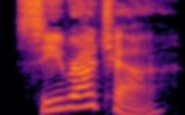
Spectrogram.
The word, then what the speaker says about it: sriracha: the same amount of sriracha, which is how I've been told to pronounce it. 3 distinct syllables, sriracha. Although, you know what? That sounds kind of weird. I'm going back to sriracha.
